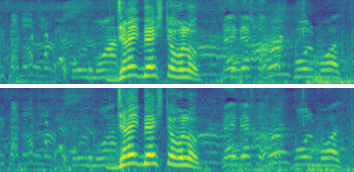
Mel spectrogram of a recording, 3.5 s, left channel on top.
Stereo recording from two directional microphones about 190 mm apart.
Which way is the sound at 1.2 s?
40° right (ahead or behind).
